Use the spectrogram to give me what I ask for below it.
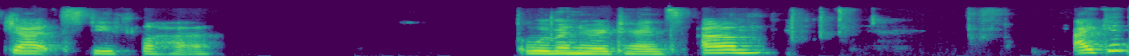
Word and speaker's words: Jaat Sdiihltl’lxa: It's pronounced Jat Stithlaha, Woman Who Returns.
